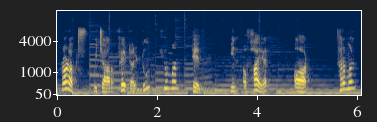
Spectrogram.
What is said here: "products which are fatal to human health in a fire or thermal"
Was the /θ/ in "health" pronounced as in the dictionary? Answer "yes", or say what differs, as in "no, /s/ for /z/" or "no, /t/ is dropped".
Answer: no, /t/ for /θ/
